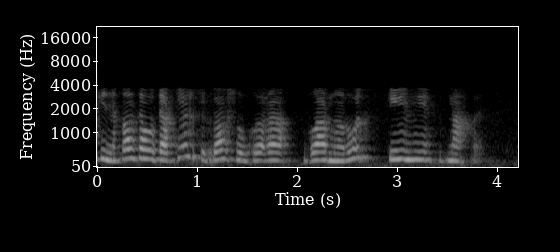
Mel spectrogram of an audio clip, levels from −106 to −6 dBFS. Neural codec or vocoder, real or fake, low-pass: codec, 16 kHz, 1 kbps, FunCodec, trained on Chinese and English, 50 frames a second; fake; 3.6 kHz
